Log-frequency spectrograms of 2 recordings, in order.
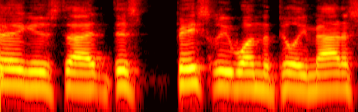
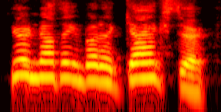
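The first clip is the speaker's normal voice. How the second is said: quoted woman; 8 semitones higher than usual. Retold or imitated. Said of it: "some woman's like".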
